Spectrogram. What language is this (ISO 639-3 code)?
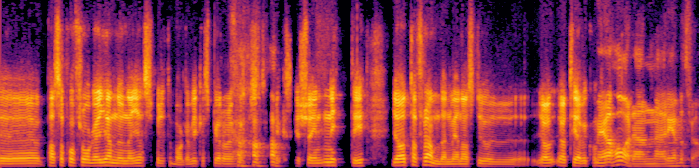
swe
